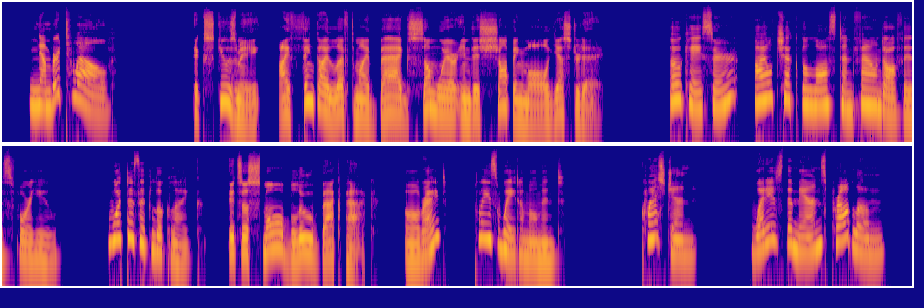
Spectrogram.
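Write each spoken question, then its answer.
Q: What is the man's problem?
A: He left his bag somewhere in the shopping mall.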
